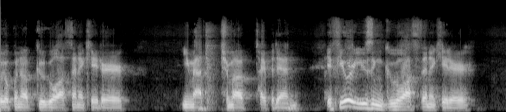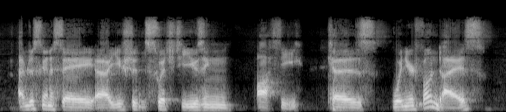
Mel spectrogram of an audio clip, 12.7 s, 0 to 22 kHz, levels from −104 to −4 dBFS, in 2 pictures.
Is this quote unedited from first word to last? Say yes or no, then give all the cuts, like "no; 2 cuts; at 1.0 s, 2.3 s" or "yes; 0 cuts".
yes; 0 cuts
